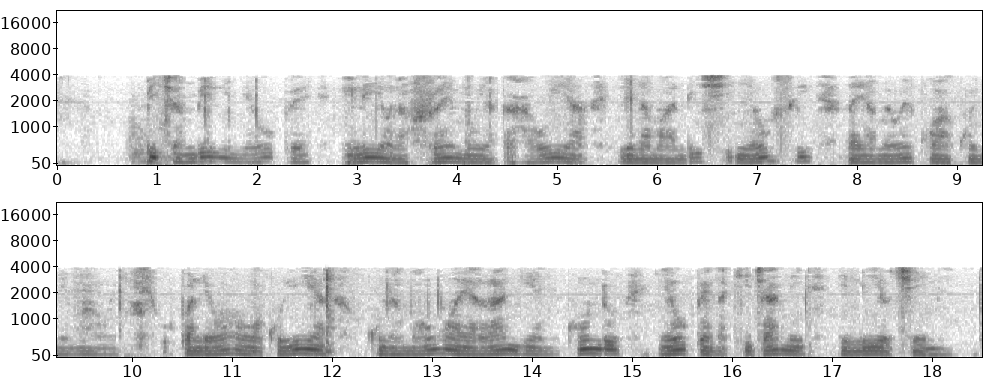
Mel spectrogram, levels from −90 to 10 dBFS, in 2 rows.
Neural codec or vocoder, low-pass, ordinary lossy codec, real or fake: none; 7.2 kHz; AAC, 16 kbps; real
